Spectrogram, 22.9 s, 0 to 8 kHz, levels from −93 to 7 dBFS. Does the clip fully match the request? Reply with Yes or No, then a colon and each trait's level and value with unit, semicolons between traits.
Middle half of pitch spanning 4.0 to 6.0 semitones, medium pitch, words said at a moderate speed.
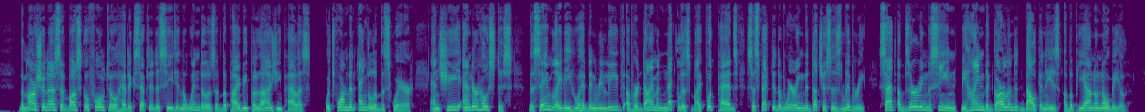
Yes: average, 4.7 semitones; medium, 160 Hz; average, 150 wpm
